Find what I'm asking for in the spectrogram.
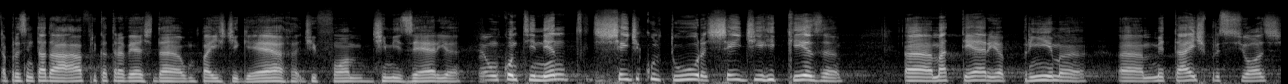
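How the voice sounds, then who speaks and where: The speech comes at a very slow pace. Pitch variation is ordinary. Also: man, high pitch for a man. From Cape Verde. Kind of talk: panel discussion. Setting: museum. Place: hall. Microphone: handheld.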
